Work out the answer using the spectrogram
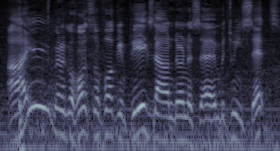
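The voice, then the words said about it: Weak put-on Creole accent. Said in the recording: “Was that your Creole accent? ... My lame attempt at one.”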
